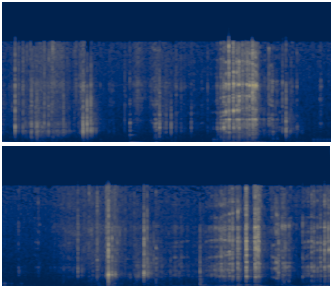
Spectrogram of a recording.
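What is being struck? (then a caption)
Bar soap. A metal cutter blade shaves curls off the surface of a dry brown bar of soap with a green shell, held in the hand. Short crisp scraping bursts and sharp ticks with bright high hiss come between quiet pauses, and a longer, fuller scrape stands out in the middle.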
